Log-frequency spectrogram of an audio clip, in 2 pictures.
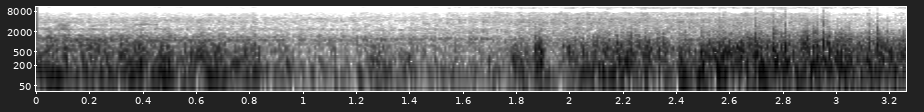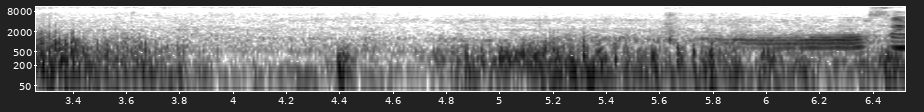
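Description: Wind buffeting the microphone of a camera carried in a moving vehicle: a loud, rough rushing rumble that eases briefly about four seconds in.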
